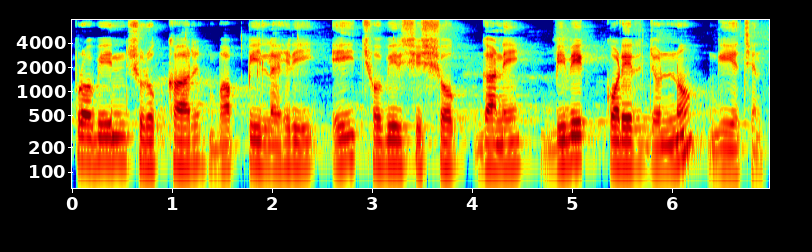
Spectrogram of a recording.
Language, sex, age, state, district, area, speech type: Bengali, male, 18-30, West Bengal, Jalpaiguri, rural, read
